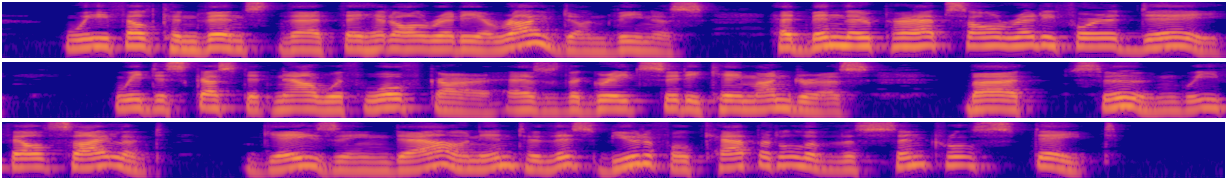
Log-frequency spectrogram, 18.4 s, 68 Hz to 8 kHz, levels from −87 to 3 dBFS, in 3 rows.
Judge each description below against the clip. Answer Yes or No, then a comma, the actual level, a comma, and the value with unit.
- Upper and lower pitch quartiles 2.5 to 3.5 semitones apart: No, average, 4.7 semitones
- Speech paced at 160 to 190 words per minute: No, average, 150 wpm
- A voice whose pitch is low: No, medium, 155 Hz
